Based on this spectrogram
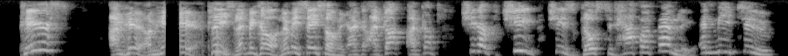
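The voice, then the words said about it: Deliberately bad put-on English accent. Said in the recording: “Your English accent is terrible, by the way, bro. ... I actually wanted to be terrible. ... Your English accent is diabolical.”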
